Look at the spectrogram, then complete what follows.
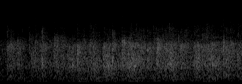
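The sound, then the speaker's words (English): A crowd claps together in a dense, steady wash of applause that holds at an even level throughout, with no voices standing out. “Clap your hands and bless the Lord.”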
